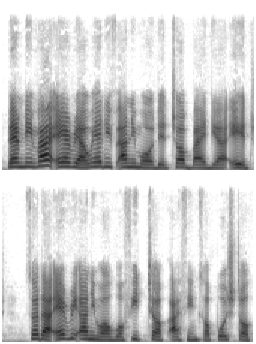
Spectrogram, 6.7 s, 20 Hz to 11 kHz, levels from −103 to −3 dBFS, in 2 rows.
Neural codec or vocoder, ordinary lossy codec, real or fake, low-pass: codec, 24 kHz, 0.9 kbps, WavTokenizer, small release; none; fake; 9.9 kHz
